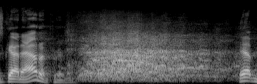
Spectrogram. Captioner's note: laughter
